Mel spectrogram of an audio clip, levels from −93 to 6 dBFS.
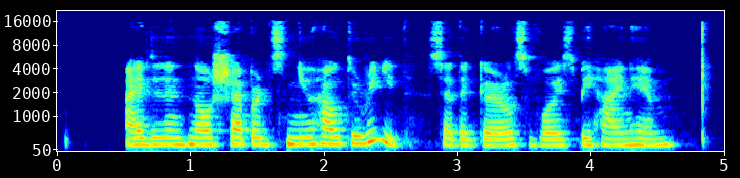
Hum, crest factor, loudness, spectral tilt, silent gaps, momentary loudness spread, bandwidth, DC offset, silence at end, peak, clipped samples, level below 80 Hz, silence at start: none; 18 dB; -26 LUFS; -4.5 dB/octave; none; 8 LU; 16.5 kHz; under 0.1%; 0.15 s; -8 dBFS; under 0.1%; -64 dBFS; 0.5 s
